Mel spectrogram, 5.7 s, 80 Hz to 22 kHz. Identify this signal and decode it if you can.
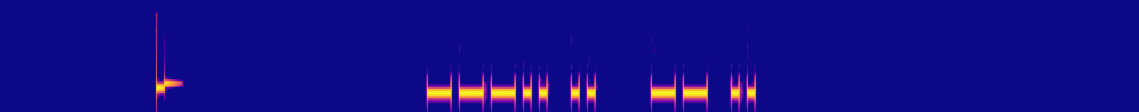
Morse code, heard as a keyed tone, about 30 wpm, 700 Hz. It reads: 8I MI
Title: Winter Field Day Exchanges Encore 30wpm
